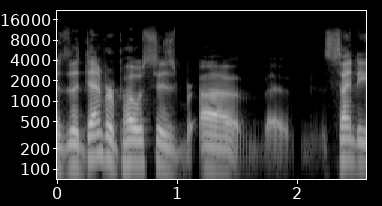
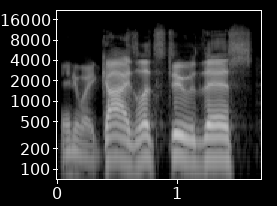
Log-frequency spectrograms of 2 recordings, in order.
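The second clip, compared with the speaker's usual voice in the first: usual speaking voice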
